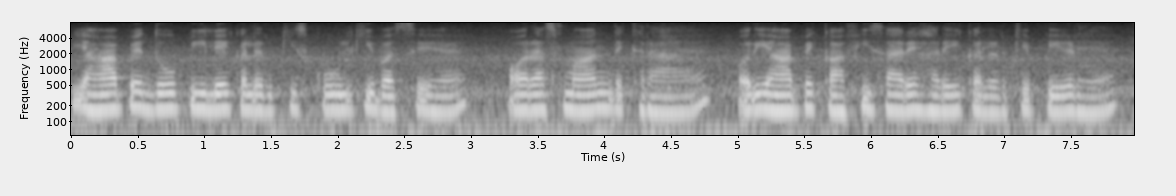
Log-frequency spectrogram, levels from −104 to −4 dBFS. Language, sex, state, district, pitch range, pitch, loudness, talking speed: Hindi, female, West Bengal, Kolkata, 155-175 Hz, 165 Hz, -24 LUFS, 180 wpm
